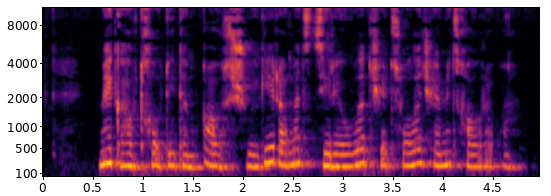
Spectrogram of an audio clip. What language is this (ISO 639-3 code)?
kat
